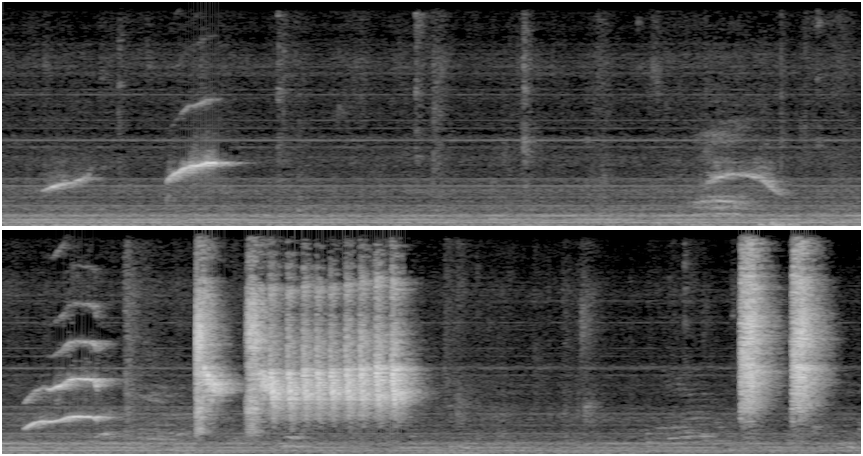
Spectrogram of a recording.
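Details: Ashy drongo song used as a lure so that other kept birds answer. Short rising whistled notes and slurred phrases come first, then loud harsh rasping bursts midway and near the end, over a steady low hum.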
